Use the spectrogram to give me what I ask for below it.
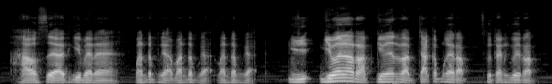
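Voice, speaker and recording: A man's voice: fairly low pitch, quick pace, pushed and bright, no echo, soft background music. Indonesian-accented man chatting on stream. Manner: chatty, laughs often, swears casually, restarts words. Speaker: VTuber streamer. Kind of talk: casual live-stream chat.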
